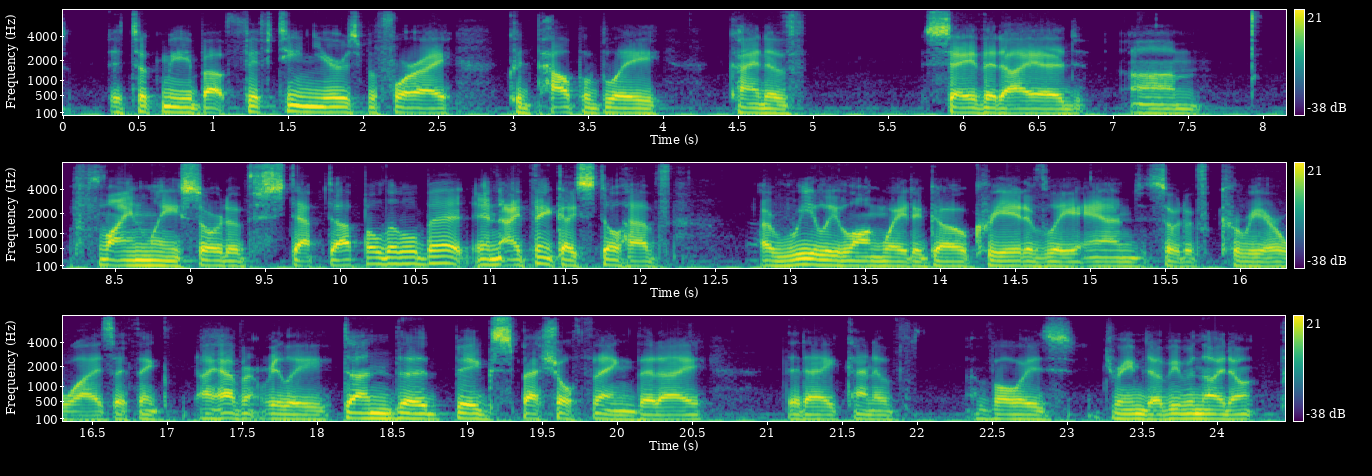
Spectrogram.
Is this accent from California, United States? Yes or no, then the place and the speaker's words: yes; Santa Cruz, California, United States; I grew up in Santa Cruz, like up in Northern California, removed from Los Angeles and Hollywood culture completely.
